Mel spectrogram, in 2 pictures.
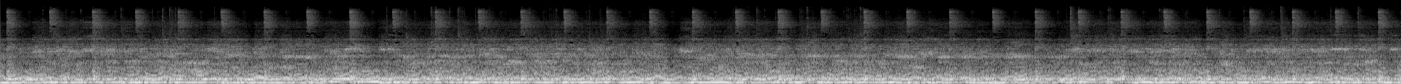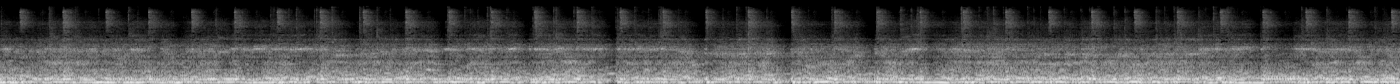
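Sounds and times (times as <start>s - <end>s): backing guitar: 0.0s - 28.0s
drums and cymbals: 0.0s - 28.0s
fingered electric bass guitar: 0.0s - 28.0s.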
